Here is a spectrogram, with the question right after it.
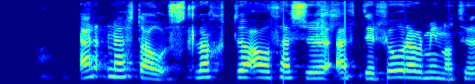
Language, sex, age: Icelandic, other, 50-59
